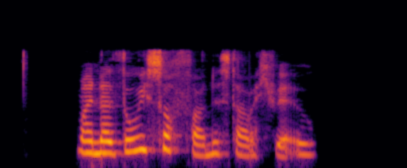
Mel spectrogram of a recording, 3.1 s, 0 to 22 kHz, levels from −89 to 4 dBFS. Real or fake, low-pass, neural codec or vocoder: real; 7.2 kHz; none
